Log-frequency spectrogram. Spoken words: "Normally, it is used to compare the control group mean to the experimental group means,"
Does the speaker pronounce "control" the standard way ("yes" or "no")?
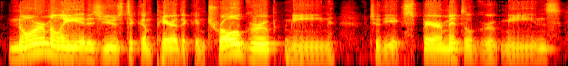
yes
